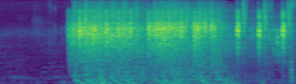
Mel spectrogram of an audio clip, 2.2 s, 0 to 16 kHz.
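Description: Video game 7.62 rifle gunfire bursts in after a quiet moment, a loud, sustained rapid stream of shots followed by a few separate closer cracks at the end.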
